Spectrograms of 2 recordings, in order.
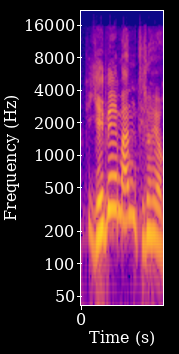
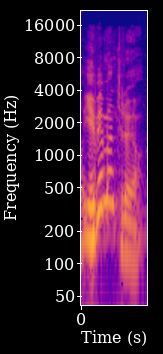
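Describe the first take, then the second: First: 예배만 said slowly with weight; stress on 예배만. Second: 예배만 드려요 said softly with a falling end; quiet repeat. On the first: Pastor stressing 예배만 to the congregation, slow and firm. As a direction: lean into 예배만, drawn out and firm. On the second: Pastor softly repeating 예배만 to the congregation. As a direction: let 예배만 drop soft and settled. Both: Shown as a demonstration.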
